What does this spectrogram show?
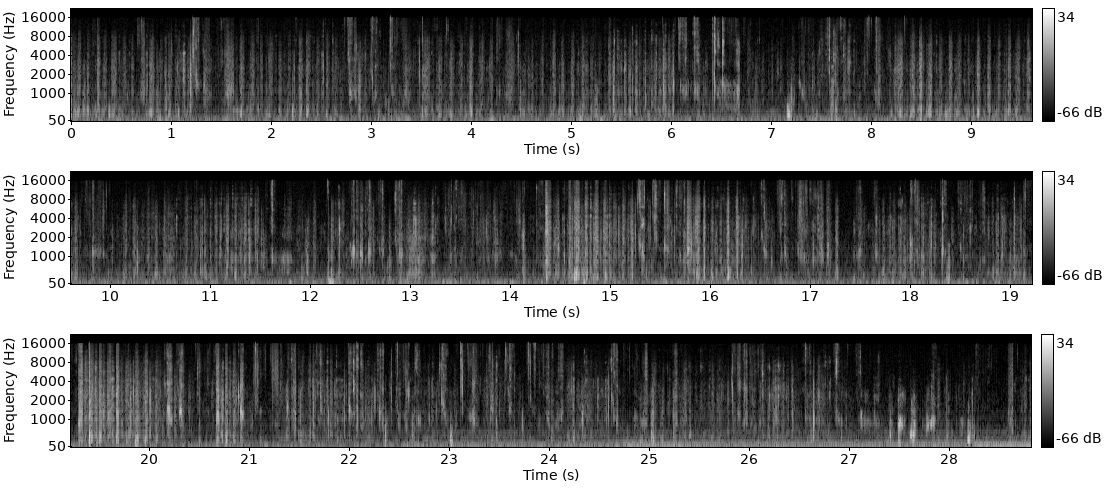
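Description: Close-miked chewing of soft chocolate cake and chocolate-glazed pastry: a dense, irregular run of quick wet mouth clicks and smacks as she bites and chews.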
